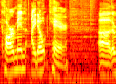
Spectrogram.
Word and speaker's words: Carmine: was named car uh I keep saying Carmine apparently it is pronounced Carmen I don't care uh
